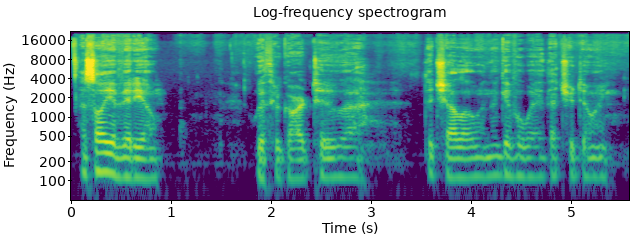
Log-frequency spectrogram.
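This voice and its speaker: A man talks at a moderate pace. His pitch sits in the medium range. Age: 60s. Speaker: contest entrant, guitarist. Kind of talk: video submission monologue.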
